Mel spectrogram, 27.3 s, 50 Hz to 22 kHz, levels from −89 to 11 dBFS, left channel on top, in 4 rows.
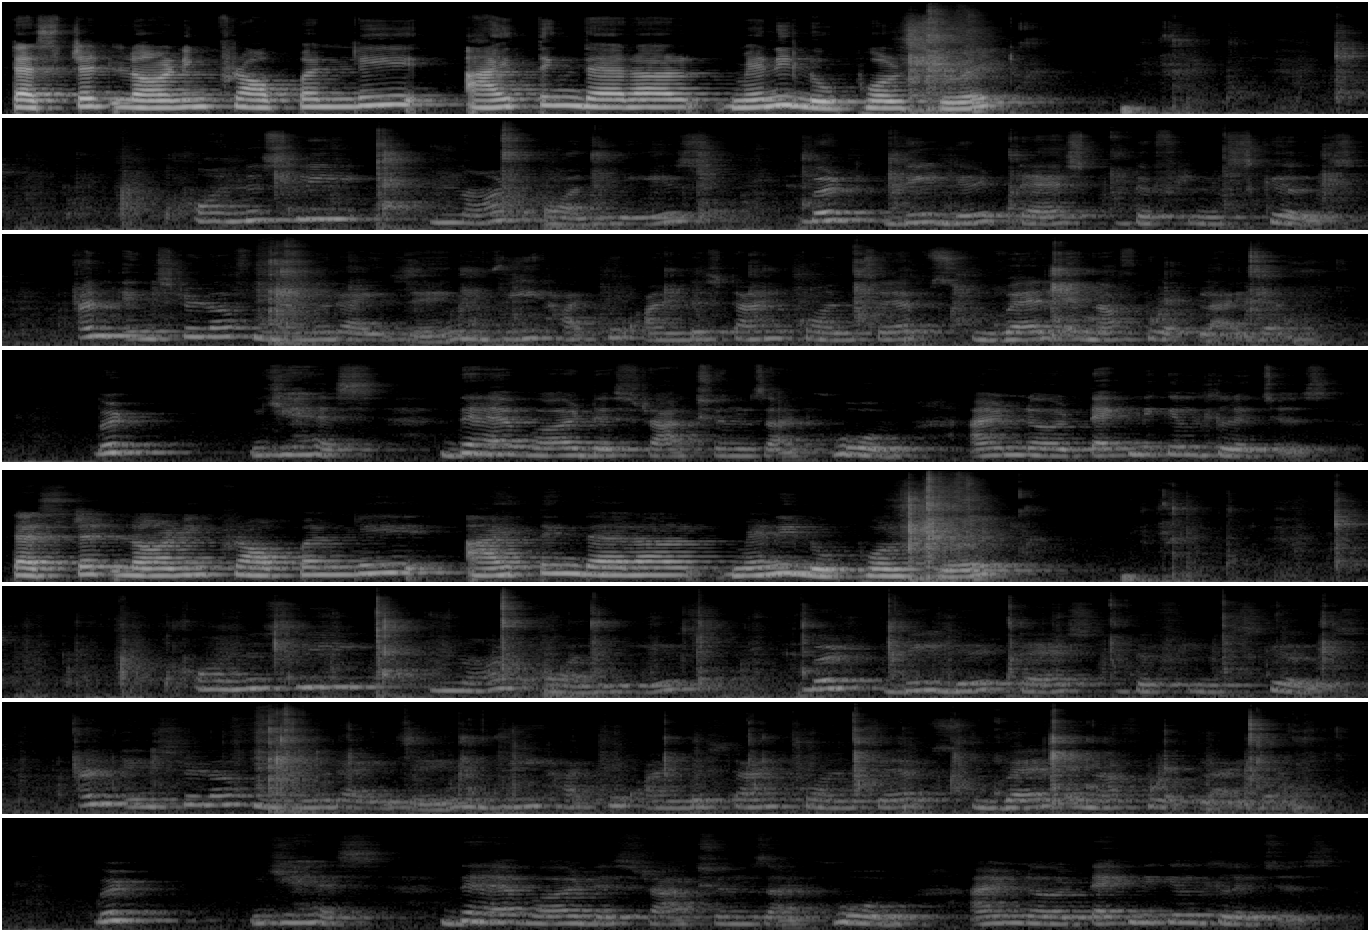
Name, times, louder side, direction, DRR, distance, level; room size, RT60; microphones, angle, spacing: voice 1, 0.1-5.0 5.6-5.7, left 7 dB, 90° left, 10 dB, 0.4 m, -30 dB
Chewing mastication, 4.3-21.2, right 2 dB, 30° right, 1.4 m, -51 dB
voice 2, 7.8-8.7 9.0-10.4 10.8-13.6 14.0-20.2 21.0-21.2 21.7-27.1, left 2 dB, 35° left, 4 dB, 1.1 m, -45 dB
6.8 x 4.8 x 5.4 m, 0.81 s
head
